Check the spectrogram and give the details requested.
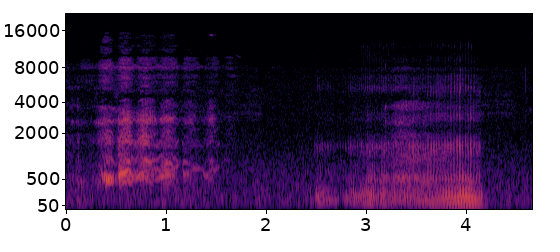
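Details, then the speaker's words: Sleeping puppy, needy and cuddled, gives a short high whimper, then a soft, slightly whistling snore in a quiet room. "favorite has been all three of them are snoring oh my God"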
